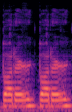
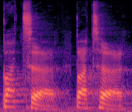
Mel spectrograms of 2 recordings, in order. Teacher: says butter with a d sound instead of a t sound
